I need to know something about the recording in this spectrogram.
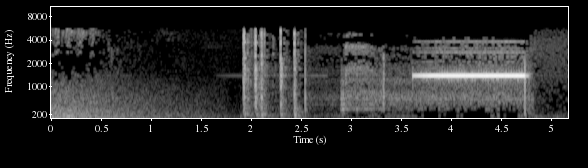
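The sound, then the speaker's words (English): A telephone rings with a quick cluster of four sharp, bright pulses, followed by a short buzzy tone and then a loud, steady high-pitched beep lasting about a second as an answering machine picks up. No one speaks. “I can't come to the phone right now, but if you'd like to leave your name and number, I'll get back to you.”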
